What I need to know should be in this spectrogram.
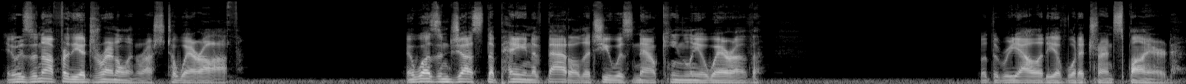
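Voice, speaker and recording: Low, bright-voiced man narrating dramatic fiction. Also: a little hiss or hum. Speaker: audiobook-style fan fiction narrator. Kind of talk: scripted dramatic story narration.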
